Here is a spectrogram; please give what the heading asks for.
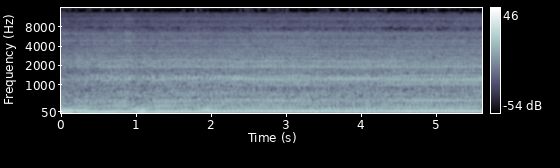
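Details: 1991 Suzuki Swift 1.6 AWD saloon, carburettor: fires and holds a low steady idle once fed fuel by hand; owner suspects something blocking fuel into the carburettor, fuel and pump possibly okay, not confirmed.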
